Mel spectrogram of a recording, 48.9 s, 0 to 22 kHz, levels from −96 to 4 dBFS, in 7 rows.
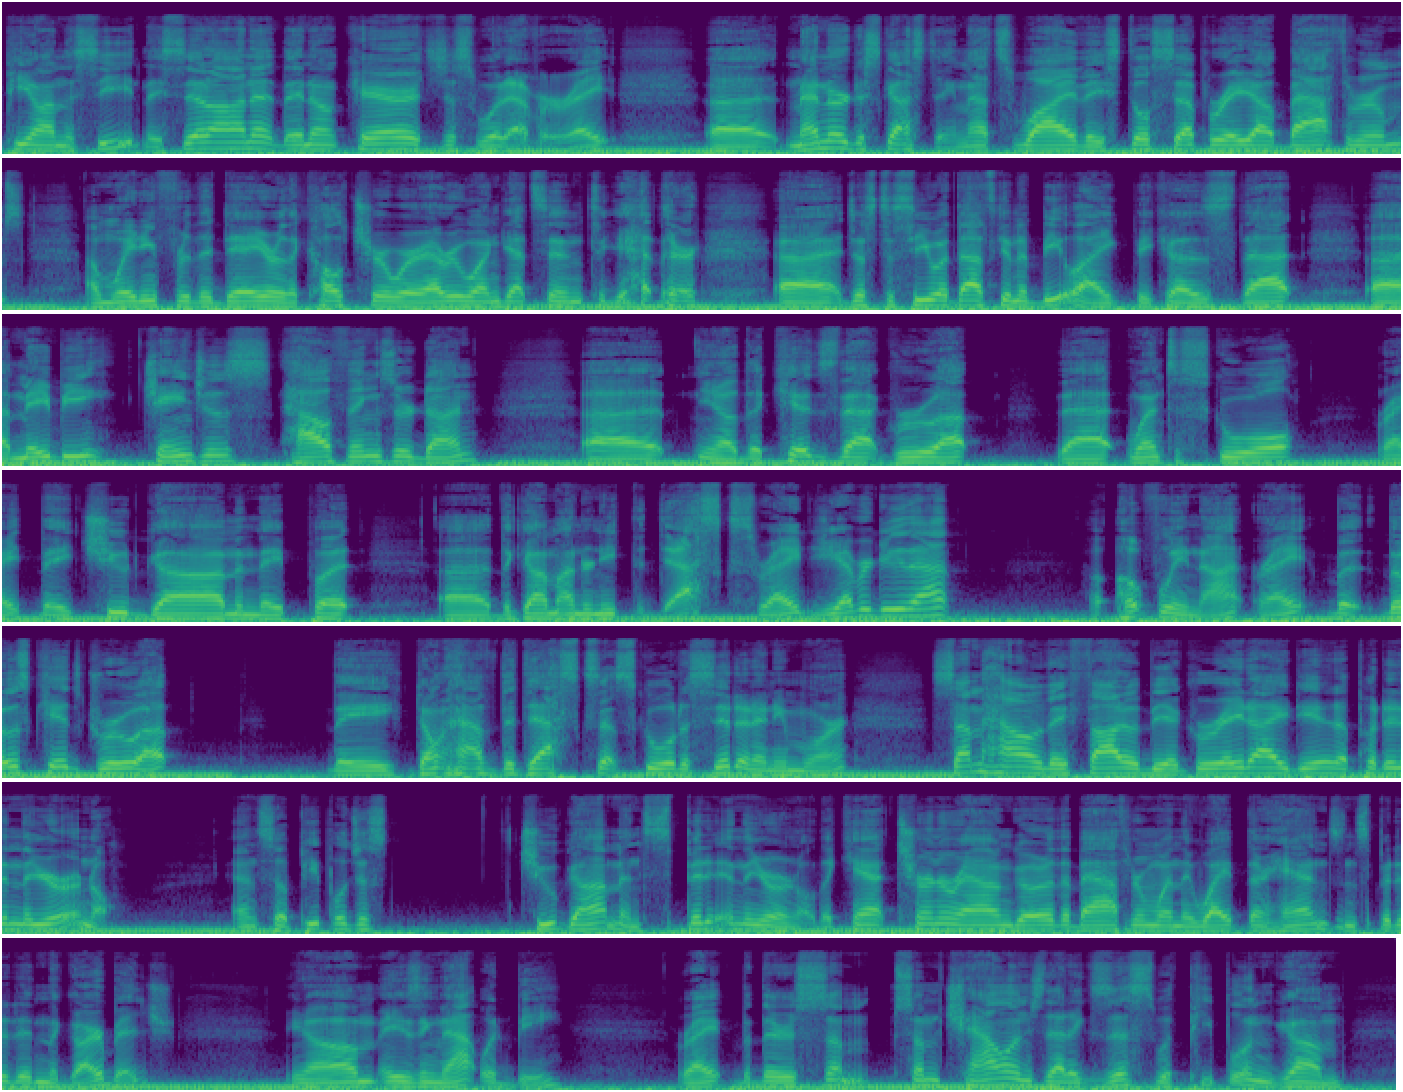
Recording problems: low rumble; faint; throughout; 20 dB below the speech

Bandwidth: 14.5 kHz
